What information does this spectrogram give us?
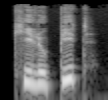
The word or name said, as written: kilobit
